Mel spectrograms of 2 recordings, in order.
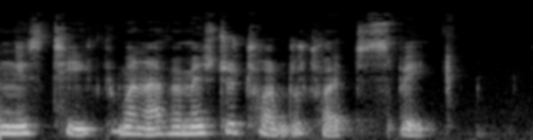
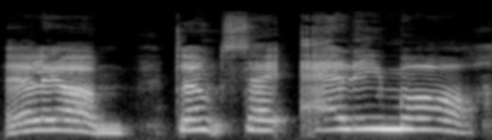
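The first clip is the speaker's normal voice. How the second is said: louder urgent call; 6 semitones higher, 7 dB louder, slower than usual. Acted. Santa warning William, loud urgent call. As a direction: call out to stop him. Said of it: "Santa called".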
